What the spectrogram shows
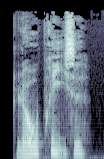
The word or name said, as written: lovprise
